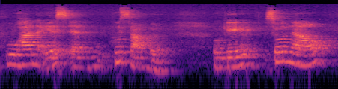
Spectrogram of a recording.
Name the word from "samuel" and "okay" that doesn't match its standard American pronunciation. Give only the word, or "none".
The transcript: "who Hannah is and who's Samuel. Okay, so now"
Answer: samuel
